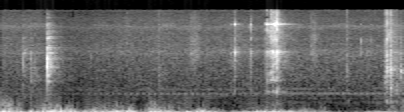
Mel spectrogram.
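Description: Steel link bar and mounting bracket being handled against a steel fab table: a few light clinks and knocks, with one brief metallic ring a little past halfway, over a low rumble that eases off in the second half.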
